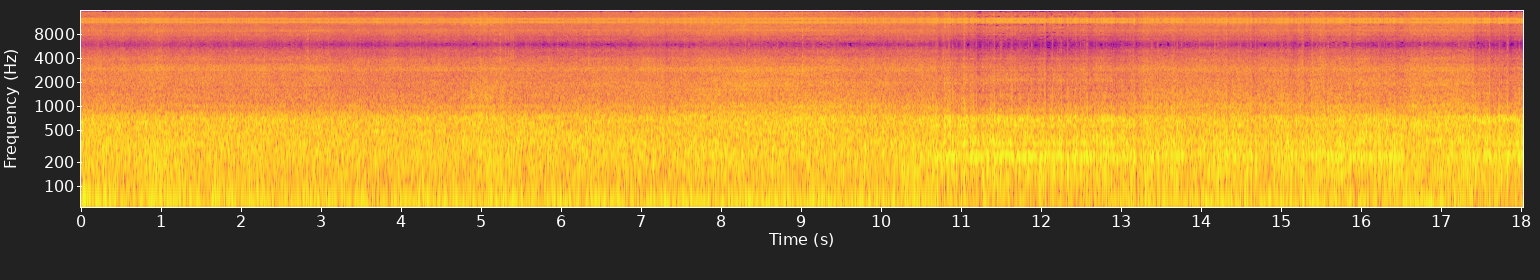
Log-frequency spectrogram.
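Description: Steady road and engine noise of a car cruising on a highway, heard from inside the cabin. From about ten seconds in, a low steady hum joins it.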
